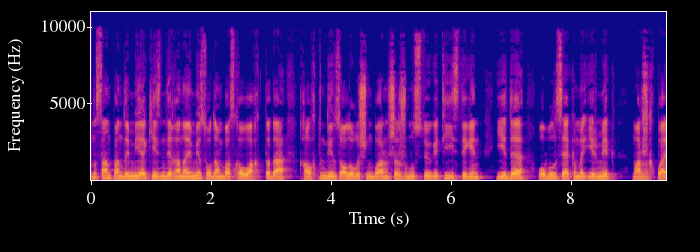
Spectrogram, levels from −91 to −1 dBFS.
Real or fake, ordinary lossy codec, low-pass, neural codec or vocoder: real; MP3, 64 kbps; 9.9 kHz; none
